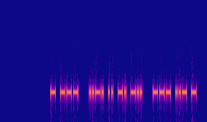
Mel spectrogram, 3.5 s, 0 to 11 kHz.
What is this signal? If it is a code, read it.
Morse code, heard as a keyed tone, about 46 wpm, 700 Hz. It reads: TO FIND OUT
